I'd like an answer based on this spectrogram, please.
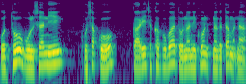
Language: Garo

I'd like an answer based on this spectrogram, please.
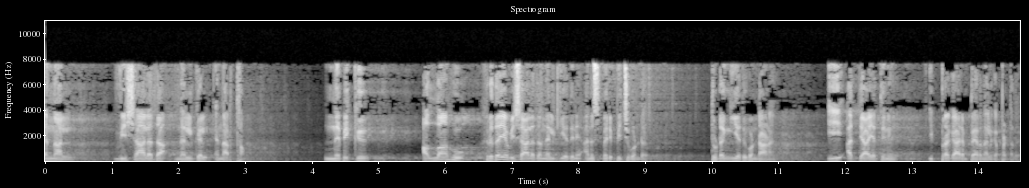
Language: Malayalam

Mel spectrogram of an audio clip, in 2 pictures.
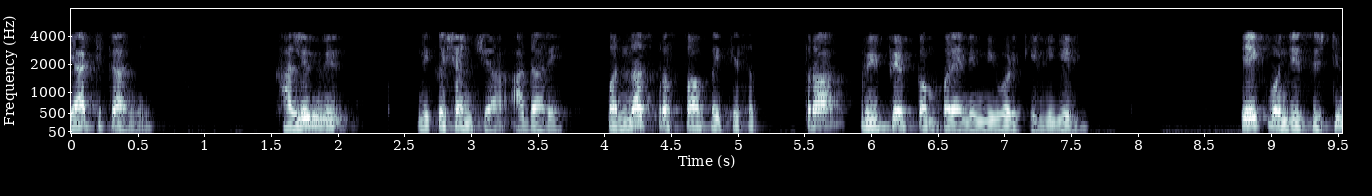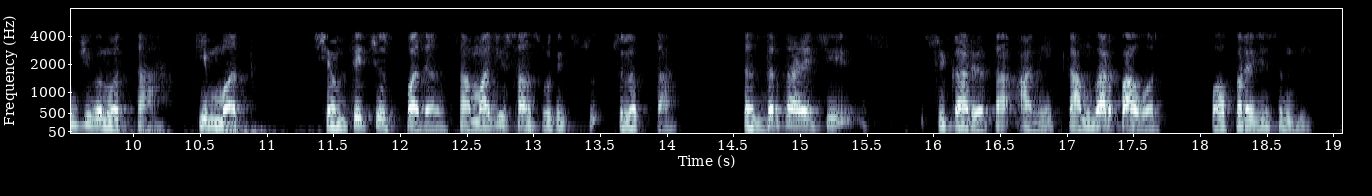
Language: Marathi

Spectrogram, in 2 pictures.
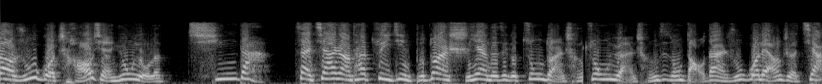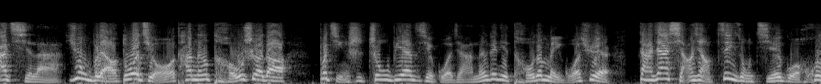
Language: Chinese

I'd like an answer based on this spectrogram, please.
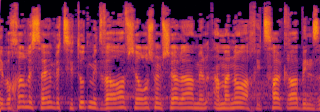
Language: Hebrew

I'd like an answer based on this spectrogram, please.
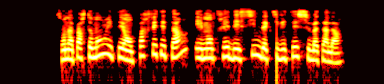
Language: French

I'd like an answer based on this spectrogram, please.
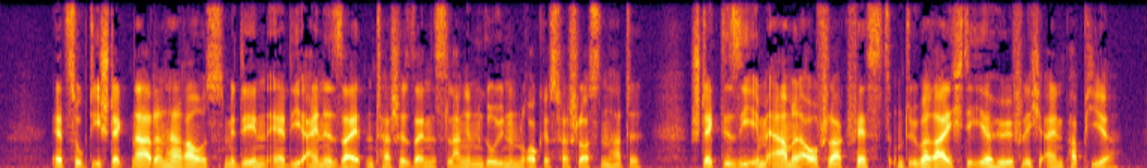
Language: German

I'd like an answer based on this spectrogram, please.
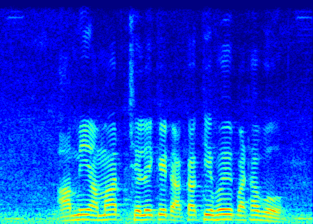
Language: Bangla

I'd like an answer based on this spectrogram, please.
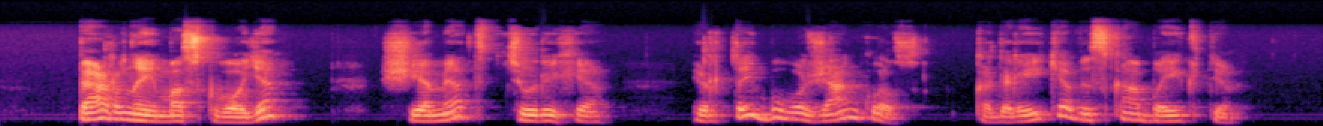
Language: Lithuanian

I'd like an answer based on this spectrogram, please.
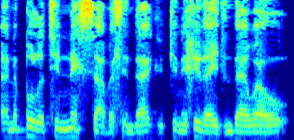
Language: Welsh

